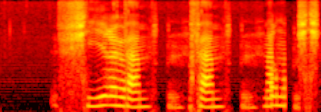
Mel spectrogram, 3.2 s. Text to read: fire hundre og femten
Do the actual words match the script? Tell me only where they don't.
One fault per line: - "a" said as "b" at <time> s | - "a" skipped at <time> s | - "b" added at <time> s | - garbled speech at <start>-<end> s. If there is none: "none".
- "hundre" said as "femten" at 1.3 s
- garbled speech at 2.6-3.2 s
